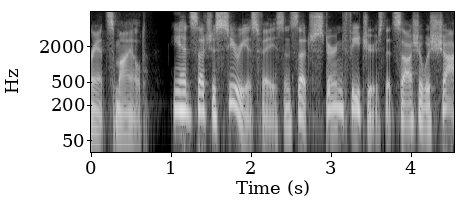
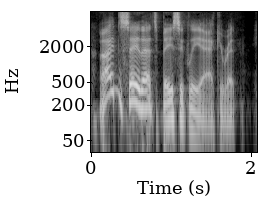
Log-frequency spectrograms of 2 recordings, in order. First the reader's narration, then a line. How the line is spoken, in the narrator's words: he chuckled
